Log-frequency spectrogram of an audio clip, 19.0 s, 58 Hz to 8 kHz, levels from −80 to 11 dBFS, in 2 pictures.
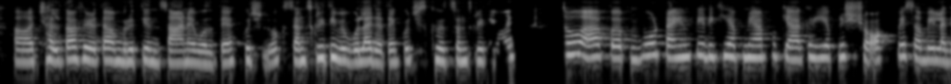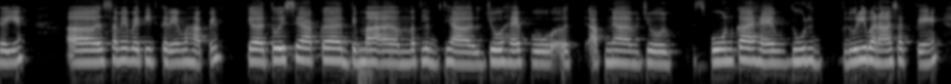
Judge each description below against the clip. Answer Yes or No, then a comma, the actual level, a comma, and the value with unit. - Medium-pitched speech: No, high, 225 Hz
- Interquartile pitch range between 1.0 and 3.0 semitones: Yes, narrow, 2.5 semitones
